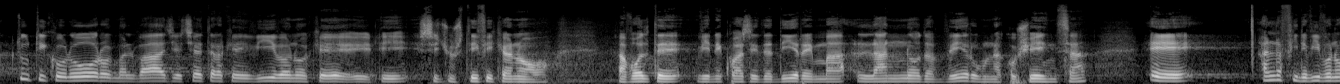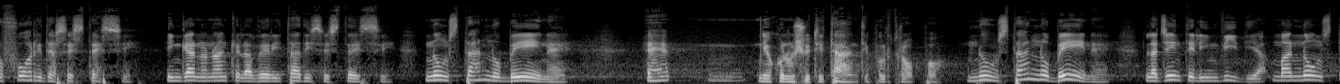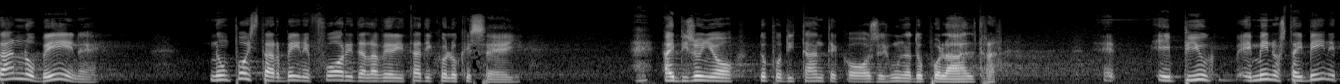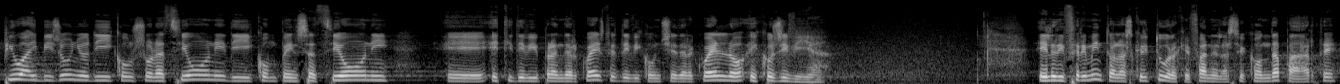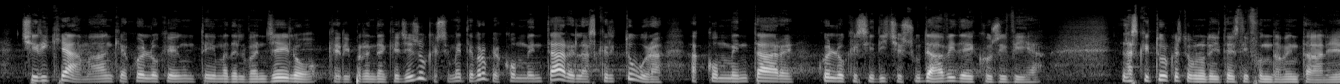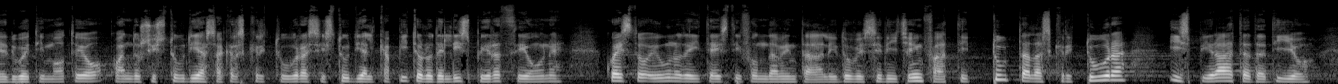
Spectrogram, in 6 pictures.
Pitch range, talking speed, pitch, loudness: 135-180 Hz, 140 wpm, 150 Hz, -21 LUFS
